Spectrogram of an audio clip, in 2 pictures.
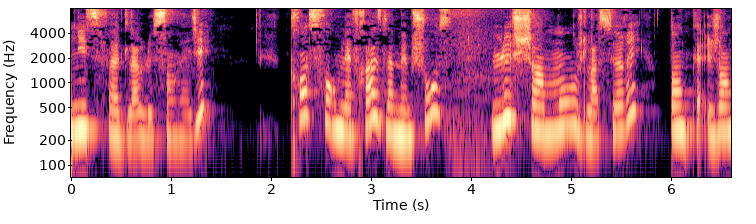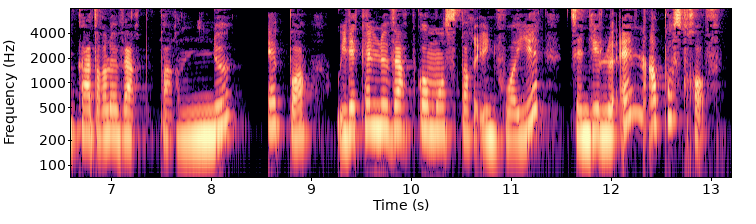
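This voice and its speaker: Moroccan woman teacher, high husky voice, slow patient explanations. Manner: slow, deliberate teacher talk, mixing French with Moroccan Arabic. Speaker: primary school teacher. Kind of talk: explaining grammar exercises.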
